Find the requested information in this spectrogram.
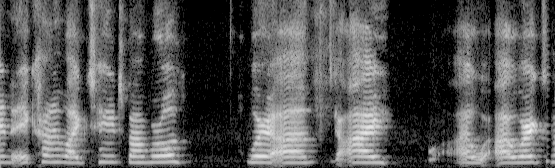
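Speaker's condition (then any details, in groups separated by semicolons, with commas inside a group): Cerebral palsy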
